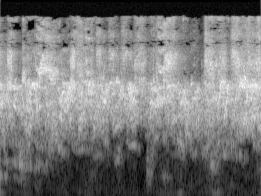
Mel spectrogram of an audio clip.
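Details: Cheerful pet budgerigars singing in the morning, a lively stream of chirrups, short whistled notes and scratchy warbling from several birds overlapping, constant and bright throughout.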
